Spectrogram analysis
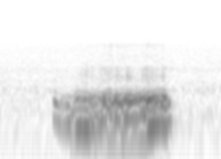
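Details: Sleeping male Basenji on his back in a South Park, Pennsylvania apartment, producing one drawn-out, buzzy, nasal snore of just over a second, rising slightly in loudness toward its end.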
